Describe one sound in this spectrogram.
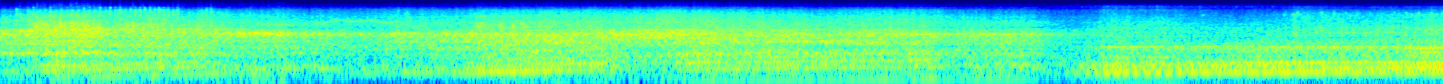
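A truck engine rumbles as the truck drives off.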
